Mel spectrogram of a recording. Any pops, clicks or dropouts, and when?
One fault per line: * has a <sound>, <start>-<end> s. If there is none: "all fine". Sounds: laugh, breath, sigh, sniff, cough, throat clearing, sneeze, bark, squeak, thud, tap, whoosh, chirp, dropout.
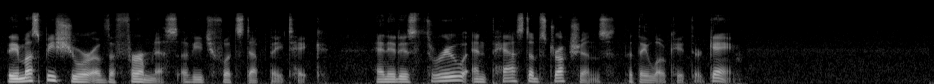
all fine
